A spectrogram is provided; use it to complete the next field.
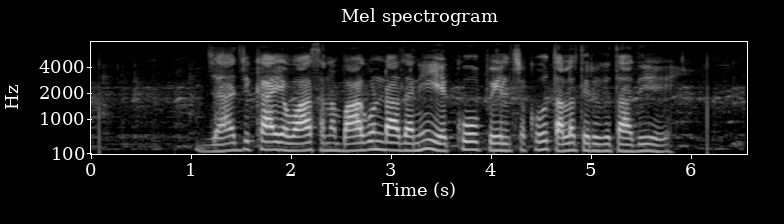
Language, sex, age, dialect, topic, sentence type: Telugu, female, 41-45, Southern, agriculture, statement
